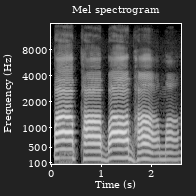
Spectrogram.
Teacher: देखिए हमारे दोनों ओठ आपस में सट जा रहे हैं, इसी कारण से इन्हें क्या कहा गया, उनका उच्चारण स्थान क्या रहा, ओष्ठ रहा।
